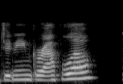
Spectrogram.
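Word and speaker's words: Janeane Garofalo: I'm saying her name wrong. Janine Garofalo? – Yeah. Mm-hmm.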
